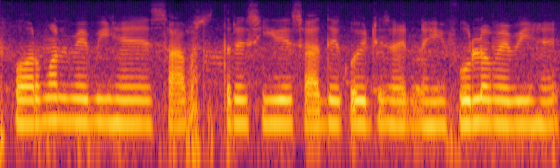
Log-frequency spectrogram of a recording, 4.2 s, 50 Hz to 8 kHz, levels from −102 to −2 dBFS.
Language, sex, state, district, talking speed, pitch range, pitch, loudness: Hindi, female, Haryana, Rohtak, 215 wpm, 190-195 Hz, 195 Hz, -17 LUFS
